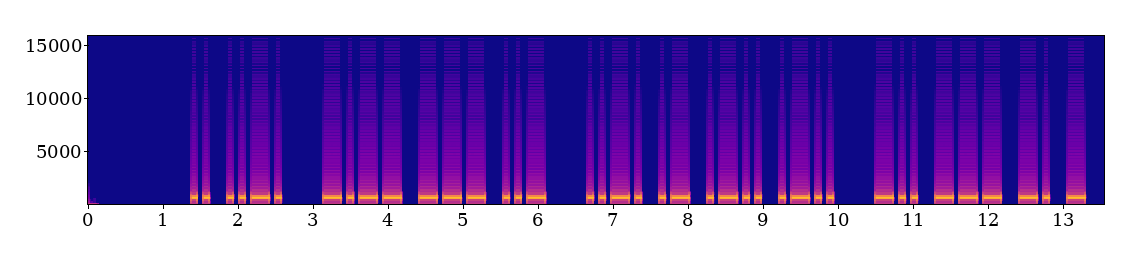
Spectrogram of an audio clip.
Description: Morse code, heard as a keyed tone, about 16 wpm, 700 Hz. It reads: IF YOU FALL DONT
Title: Sentences from Top 1000 Words - Review Part 2 - 15wpm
